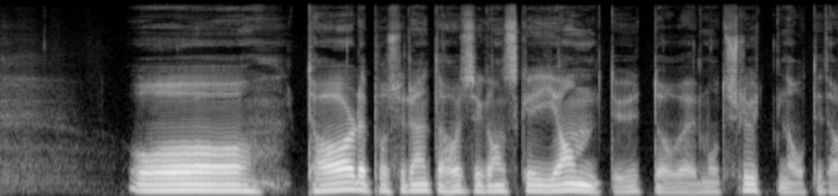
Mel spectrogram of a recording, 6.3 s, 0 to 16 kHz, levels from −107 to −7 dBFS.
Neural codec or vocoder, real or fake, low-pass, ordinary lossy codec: none; real; 14.4 kHz; none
